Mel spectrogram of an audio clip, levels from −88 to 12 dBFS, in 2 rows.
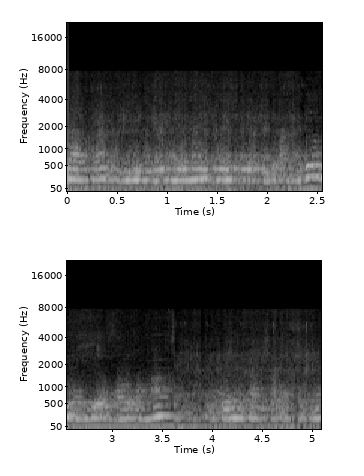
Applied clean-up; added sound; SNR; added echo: neural separator model SepFormer DNS4.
